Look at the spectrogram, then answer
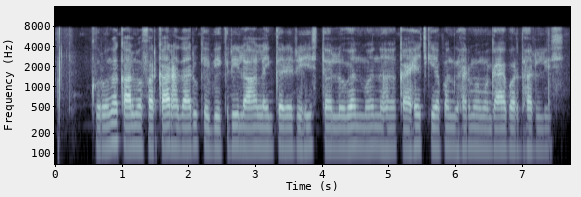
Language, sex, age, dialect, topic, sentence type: Chhattisgarhi, male, 18-24, Western/Budati/Khatahi, banking, statement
